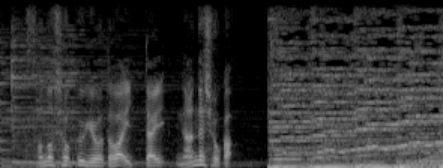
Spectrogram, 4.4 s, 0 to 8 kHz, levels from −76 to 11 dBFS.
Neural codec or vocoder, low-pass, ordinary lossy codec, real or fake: none; none; none; real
